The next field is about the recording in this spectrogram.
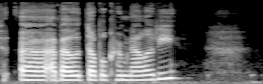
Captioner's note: speaking french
